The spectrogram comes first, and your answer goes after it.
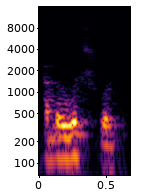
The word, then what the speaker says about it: Aberystwyth: I was in Wales I think it was Aberystwyth, I think it was called. Yeah. That's how you pronounce it.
